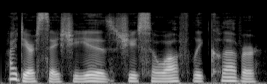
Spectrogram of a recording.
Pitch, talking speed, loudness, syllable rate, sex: 150 Hz, 180 wpm, -18 LUFS, 4.8 syllables/s, female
